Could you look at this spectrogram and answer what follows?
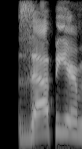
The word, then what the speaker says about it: Zapier: Zapier makes you happier, is what people say to remember the pronunciation.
